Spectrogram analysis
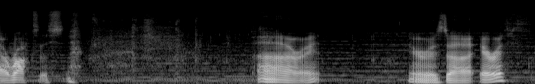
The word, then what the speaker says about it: Aerith: alright there is uh Aerith or arey I call her Aerith that's how I pronounce it there's Tifa Lockheart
